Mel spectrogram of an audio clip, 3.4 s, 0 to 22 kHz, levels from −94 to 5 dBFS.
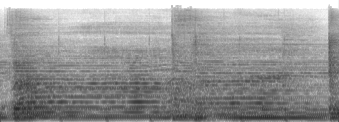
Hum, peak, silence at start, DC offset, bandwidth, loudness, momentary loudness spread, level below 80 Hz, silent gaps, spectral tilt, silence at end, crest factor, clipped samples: none; -4 dBFS; 0 s; under 0.1%; 16 kHz; -19 LUFS; 7 LU; -54 dBFS; none; -6 dB/octave; 0 s; 16 dB; under 0.1%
